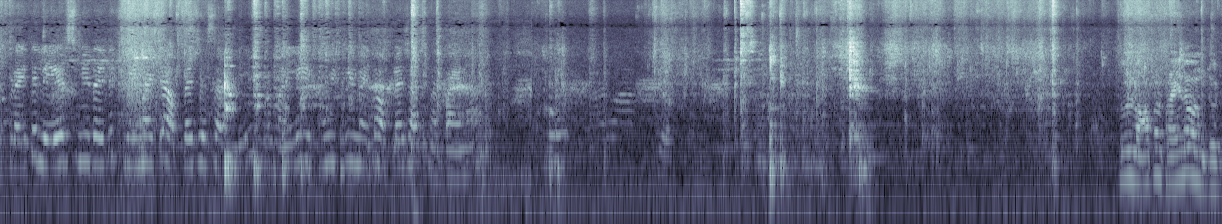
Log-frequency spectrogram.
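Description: A knife scrapes cream out of a plastic bucket.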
